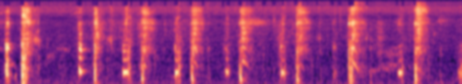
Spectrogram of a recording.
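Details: A rapid run of about a dozen short, sharp sneezes with hardly a breath between them; allergic sneezing fit in a person highly sensitive to pollen and dust, without allergy medication at hand.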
